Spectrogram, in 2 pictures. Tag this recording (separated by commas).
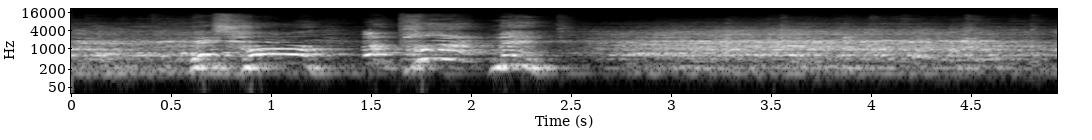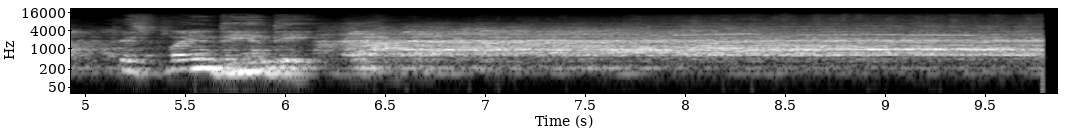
Speech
